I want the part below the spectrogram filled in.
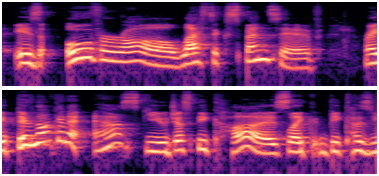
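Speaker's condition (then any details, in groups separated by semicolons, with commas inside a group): No condition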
